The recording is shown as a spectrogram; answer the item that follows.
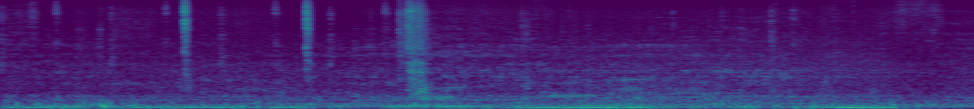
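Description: A car's engine and road noise heard from inside the cabin while driving: a steady low rumble that swells for a few seconds mid-way, with a few light clicks.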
